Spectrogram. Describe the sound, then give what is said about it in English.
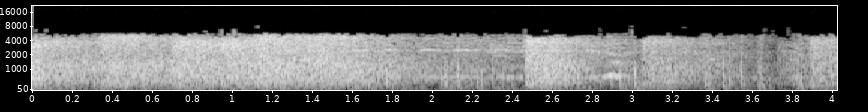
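Gunshots in a radio drama of a western frontier fight, heard as a dense, continuous crackle of loud blasts and rumble with a thin, muffled quality and no pauses between shots. “Use your guns, Tonto.”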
